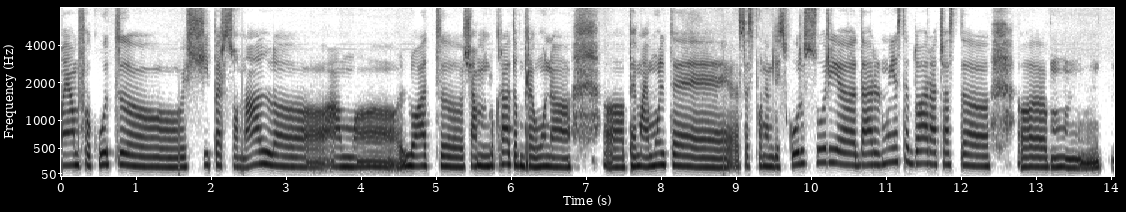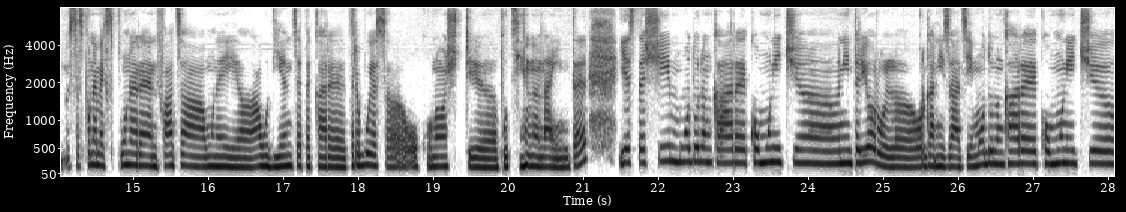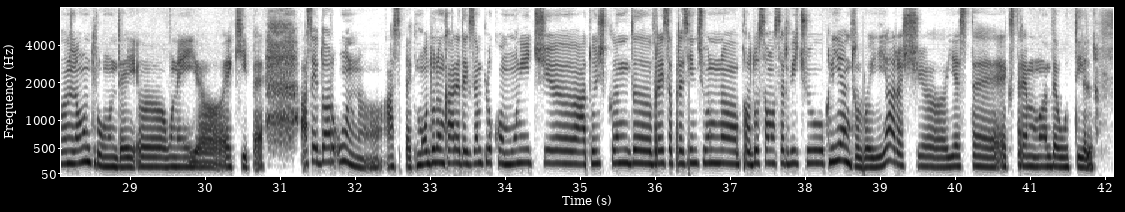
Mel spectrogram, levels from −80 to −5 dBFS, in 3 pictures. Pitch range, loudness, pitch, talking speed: 170-230 Hz, -16 LUFS, 190 Hz, 115 wpm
